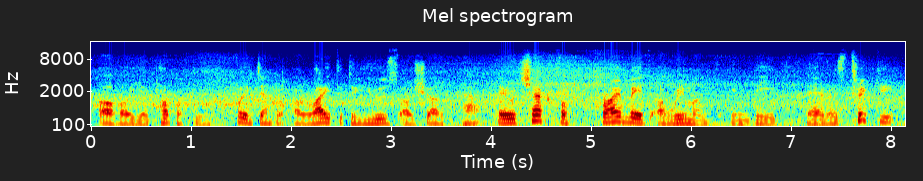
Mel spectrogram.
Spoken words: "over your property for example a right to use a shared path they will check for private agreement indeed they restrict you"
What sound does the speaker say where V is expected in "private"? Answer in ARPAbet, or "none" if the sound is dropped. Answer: V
